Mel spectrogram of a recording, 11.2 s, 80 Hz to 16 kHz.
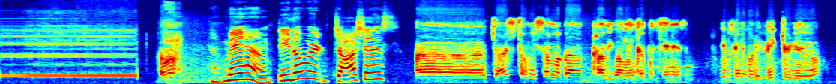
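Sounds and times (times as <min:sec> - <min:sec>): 
mobile phone telephone tone after a number is dialed: 0:00.0 - 0:01.9
speech: 0:02.1 - 0:11.0.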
